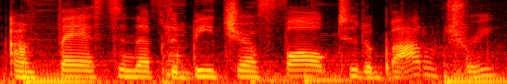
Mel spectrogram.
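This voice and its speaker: An actress playing a headstrong, earnest young daughter with a Southern American accent in a video game cutscene. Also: female voice, fairly low pitch, steady tone, brisk, lightly acted. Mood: defiant. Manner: earnest, urgent. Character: determined, headstrong young daughter searching for her mother. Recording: loud game music behind.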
